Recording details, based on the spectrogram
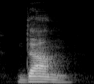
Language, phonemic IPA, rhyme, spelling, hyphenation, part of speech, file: Dutch, /daːn/, -aːn, Daan, Daan, proper noun, Nl-Daan.ogg
- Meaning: a male given name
